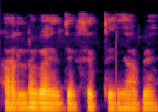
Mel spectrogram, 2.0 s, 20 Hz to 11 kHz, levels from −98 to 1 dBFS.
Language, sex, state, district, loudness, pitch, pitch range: Hindi, male, Bihar, Araria, -18 LUFS, 105 Hz, 105-110 Hz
